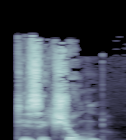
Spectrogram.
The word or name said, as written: dissektion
